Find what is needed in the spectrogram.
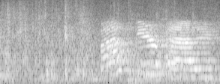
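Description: A high-pitched young voice on stage, sweeping up sharply about a second in and loudest in the second half.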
